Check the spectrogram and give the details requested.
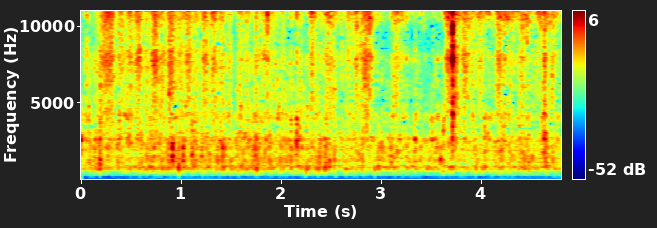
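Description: Sliced potatoes and onions frying in oil in a cast iron skillet: a steady sizzle with small scattered crackles.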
